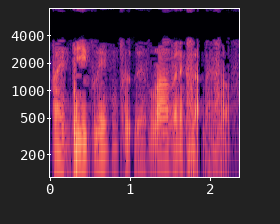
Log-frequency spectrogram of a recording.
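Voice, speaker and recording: A man guiding a tapping session in a calm, steady way, naming tapping points and saying short phrases for the other person to repeat. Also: low-pitched, vocal fry, slight background noise, rough recording. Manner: calm, slow, leads phrases for repetition. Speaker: tapping practitioner.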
